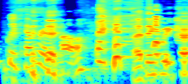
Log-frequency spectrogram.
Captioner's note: laughing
